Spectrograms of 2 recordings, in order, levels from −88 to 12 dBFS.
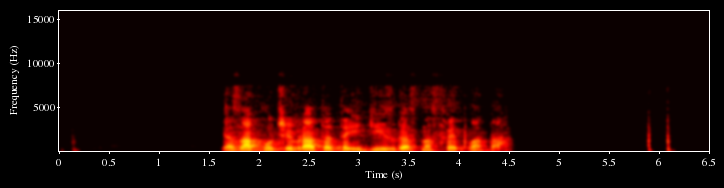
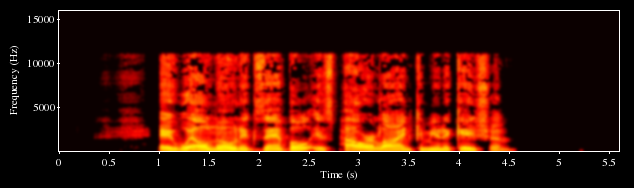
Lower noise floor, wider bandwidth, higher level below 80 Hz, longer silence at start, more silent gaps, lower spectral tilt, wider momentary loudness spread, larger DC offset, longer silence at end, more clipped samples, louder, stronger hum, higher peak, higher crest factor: first, under -90 dBFS vs -86 dBFS; second, 7.6 kHz vs 11.5 kHz; second, -72 dBFS vs -62 dBFS; first, 1.65 s vs 1 s; neither; first, -7 dB/octave vs -4 dB/octave; first, 16 LU vs 7 LU; neither; first, 2.05 s vs 1.1 s; neither; second, -23 LUFS vs -17 LUFS; neither; about the same, -2 dBFS vs -2 dBFS; first, 24 dB vs 16 dB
